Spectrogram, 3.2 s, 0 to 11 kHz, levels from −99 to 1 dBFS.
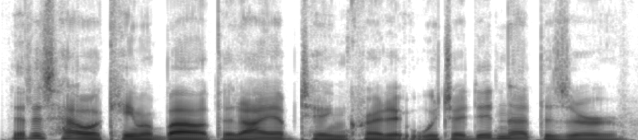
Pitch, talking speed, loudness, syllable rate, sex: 115 Hz, 280 wpm, -19 LUFS, 6.8 syllables/s, male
